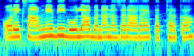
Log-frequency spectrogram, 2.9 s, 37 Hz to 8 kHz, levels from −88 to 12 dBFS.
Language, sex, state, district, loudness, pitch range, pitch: Hindi, female, Madhya Pradesh, Bhopal, -14 LUFS, 225-235 Hz, 230 Hz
